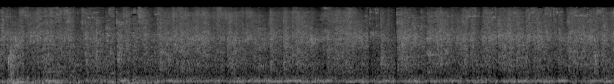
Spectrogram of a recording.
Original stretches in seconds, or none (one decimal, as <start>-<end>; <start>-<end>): 0.0-1.6; 3.6-6.1

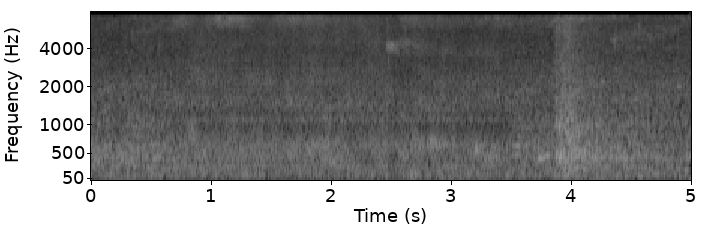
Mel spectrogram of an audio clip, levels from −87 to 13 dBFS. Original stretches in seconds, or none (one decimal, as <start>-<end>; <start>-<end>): 0.0-0.7; 3.5-5.0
